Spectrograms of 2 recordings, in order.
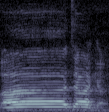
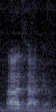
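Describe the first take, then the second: First: The vowel is stretched out extra long. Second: The vowel is held at normal length. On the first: The speaker calls it wrong. "Don't do ataka" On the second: The speaker calls it right. "Just ataka. The normal length as you say qala"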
